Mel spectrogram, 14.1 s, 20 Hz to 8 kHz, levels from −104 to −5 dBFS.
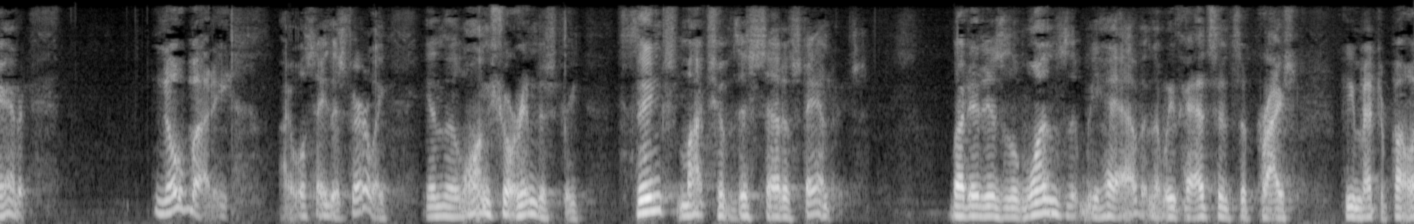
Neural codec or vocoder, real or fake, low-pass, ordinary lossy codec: codec, 16 kHz in and 24 kHz out, 2.2 kbps, FireRedTTS-2 codec; fake; 7.2 kHz; AAC, 32 kbps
